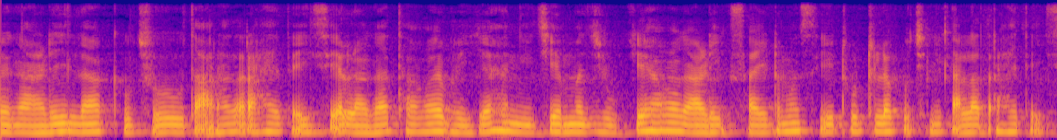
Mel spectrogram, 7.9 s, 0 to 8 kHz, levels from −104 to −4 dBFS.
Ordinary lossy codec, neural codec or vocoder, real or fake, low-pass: none; vocoder, 44.1 kHz, 80 mel bands, Vocos; fake; 7.2 kHz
